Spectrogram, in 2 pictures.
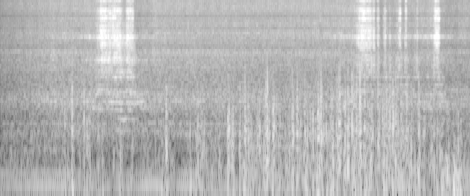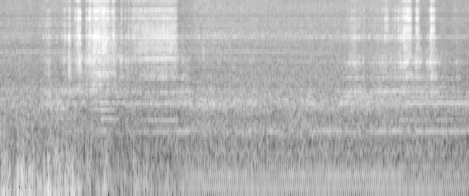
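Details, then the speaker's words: Honda Pilot at idle with low power steering fluid and heavy steering. Rough, grinding groan rises and falls as the wheel is turned; steering goes hard, then eases when the noise comes. Fluid is low and bubbling out of the reservoir. "So whenever it'll be hard to turn, and then whenever it makes that sound, I'll kind of feel it ease off and it's easier to turn. So it'll build up pressure and then it kind of like lets go is what it feels like."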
